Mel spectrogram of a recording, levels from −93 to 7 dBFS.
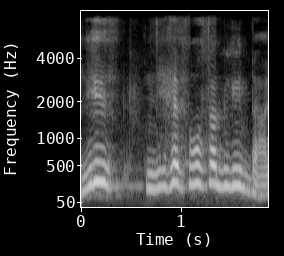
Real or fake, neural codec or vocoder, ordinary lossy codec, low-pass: fake; autoencoder, 22.05 kHz, a latent of 192 numbers a frame, VITS, trained on one speaker; AAC, 32 kbps; 7.2 kHz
